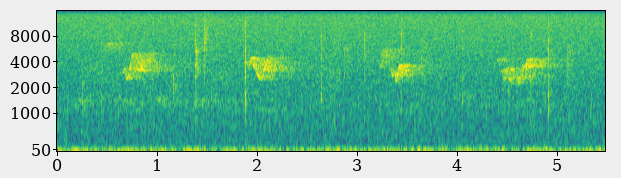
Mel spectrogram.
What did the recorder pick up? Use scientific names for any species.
Corvus brachyrhynchos, Vireo olivaceus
